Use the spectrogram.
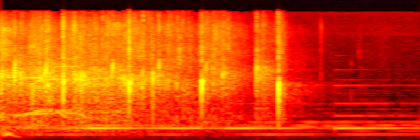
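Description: A church congregation at a Sunday morning service applauds with a brief burst of dense clapping that thins out and stops, while a sustained organ or keyboard chord carries on underneath.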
